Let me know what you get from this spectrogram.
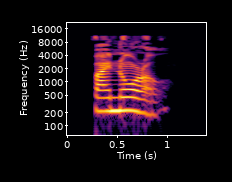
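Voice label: "binaural", English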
